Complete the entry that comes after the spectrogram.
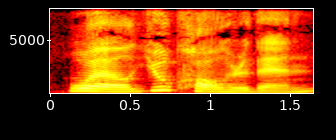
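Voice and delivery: plain reading voice

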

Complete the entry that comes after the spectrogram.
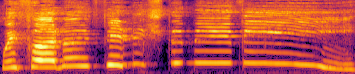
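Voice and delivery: very high voice talking through a drawn-out yawn. Wrapping up a recording after finally finishing the movie, talking through a yawn. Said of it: "if you're hiding a yawn in that".

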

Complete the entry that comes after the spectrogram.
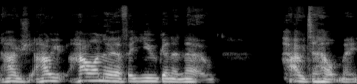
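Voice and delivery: ordinary delivery

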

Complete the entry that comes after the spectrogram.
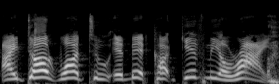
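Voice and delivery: acted, very high, very loud, drawn-out outraged rant. Acting out Greta asking you for a ride, imitating Greta really mad. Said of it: "She gets really fucking mad about it".

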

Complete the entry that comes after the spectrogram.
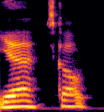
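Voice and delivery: put-on flat monotone voice. Retelling a scene on the ship between Anakin and Padme: monotone Anakin imitation. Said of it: "they're so monotone throughout".

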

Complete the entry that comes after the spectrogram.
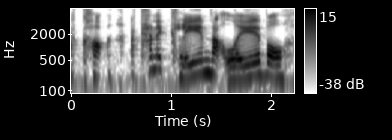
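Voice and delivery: attempted put-on Scottish accent. Chatting with others about claiming a label, in an attempted Scottish accent. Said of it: "That's my like attempt at a Scottish accent".

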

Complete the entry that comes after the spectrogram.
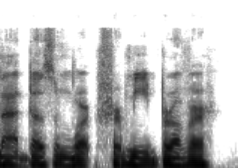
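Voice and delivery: plain

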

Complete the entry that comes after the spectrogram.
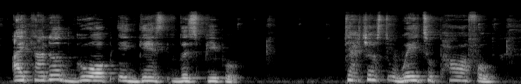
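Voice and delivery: plain

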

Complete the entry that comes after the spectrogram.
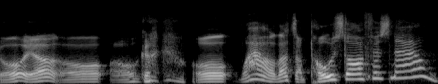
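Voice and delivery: slow, swooping, marveling middle-aged dad voice. Joking about driving through the hometown later in life: imitating a forty-year-old dad. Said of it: "forty-year-old dad driving through my hometown".

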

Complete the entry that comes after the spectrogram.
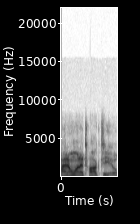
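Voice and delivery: ordinary talk, nothing marked

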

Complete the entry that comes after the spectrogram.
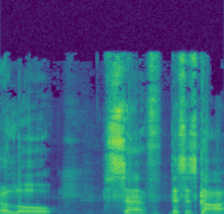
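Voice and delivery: very deep, very low, very slow drawn-out voice. Speaker acting out God speaking to him by name, in a deep God voice. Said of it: "God's going to appear to us in lightning and a deep voice".

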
